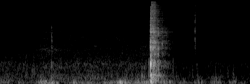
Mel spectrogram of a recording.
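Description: A CO2-powered air pistol, Daisy, Umarex or Crosman, fires a single sharp, close shot, a short snapping crack amid low background rumble and faint handling sounds.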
